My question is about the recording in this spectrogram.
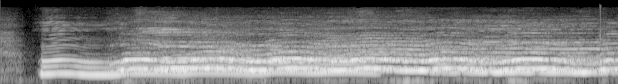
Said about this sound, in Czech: Já poprosím sirény.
